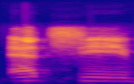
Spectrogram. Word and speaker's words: Etsy: And Nick, it's Etsy because ETC, you phonetically pronounce it et and then C, so Etsy.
